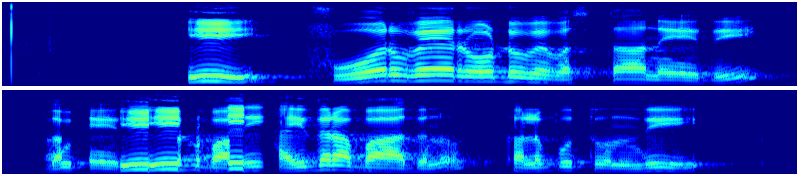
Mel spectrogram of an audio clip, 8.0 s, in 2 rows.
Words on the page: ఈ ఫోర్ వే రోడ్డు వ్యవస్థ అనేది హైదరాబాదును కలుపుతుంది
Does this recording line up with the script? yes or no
no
